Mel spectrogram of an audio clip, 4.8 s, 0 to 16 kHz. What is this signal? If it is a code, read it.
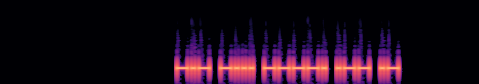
Morse code, heard as a keyed tone, about 33 wpm, 700 Hz. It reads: KB9WA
